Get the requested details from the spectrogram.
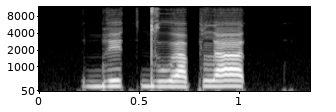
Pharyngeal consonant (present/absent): absent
